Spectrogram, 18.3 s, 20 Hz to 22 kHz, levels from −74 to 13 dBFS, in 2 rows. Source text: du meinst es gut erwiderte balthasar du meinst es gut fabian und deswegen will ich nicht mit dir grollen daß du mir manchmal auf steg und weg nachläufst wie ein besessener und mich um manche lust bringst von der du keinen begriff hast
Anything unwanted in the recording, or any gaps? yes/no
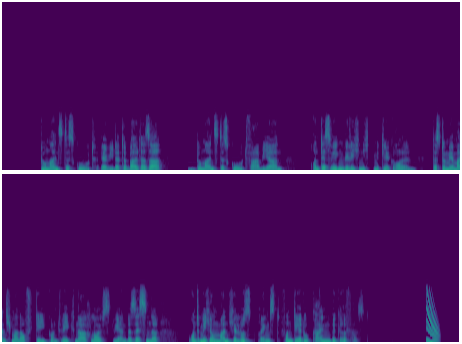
yes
